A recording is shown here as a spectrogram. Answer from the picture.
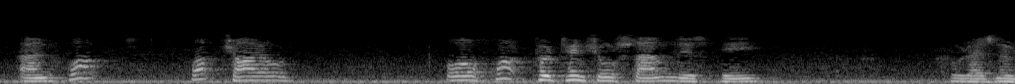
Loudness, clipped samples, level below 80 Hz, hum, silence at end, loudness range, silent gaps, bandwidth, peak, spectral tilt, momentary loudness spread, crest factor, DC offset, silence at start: -25 LUFS; under 0.1%; -44 dBFS; none; 0 s; 6 LU; none; 4.1 kHz; -8 dBFS; -12.5 dB/octave; 17 LU; 18 dB; under 0.1%; 0 s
